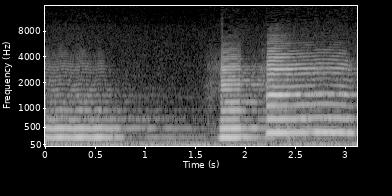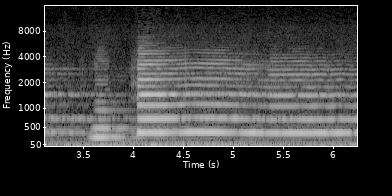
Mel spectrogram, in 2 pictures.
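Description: Alto saxophone in a slow jazz ballad, playing a few short notes and then long held tones, the last held about three seconds, over very sparse accompaniment.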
